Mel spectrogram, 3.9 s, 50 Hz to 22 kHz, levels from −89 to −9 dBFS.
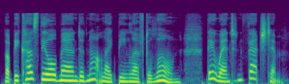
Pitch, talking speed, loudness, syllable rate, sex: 210 Hz, 250 wpm, -16 LUFS, 6.2 syllables/s, female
